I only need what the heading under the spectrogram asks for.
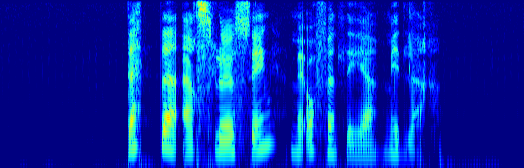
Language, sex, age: Norwegian, female, 43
